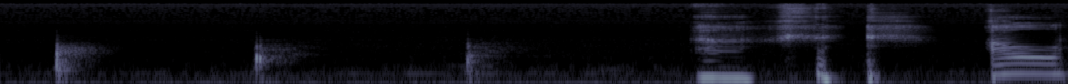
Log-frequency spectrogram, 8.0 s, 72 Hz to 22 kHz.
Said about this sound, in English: SCP-6096 is barely audible as it gently knocks on the front door.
